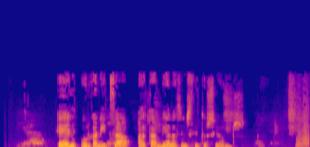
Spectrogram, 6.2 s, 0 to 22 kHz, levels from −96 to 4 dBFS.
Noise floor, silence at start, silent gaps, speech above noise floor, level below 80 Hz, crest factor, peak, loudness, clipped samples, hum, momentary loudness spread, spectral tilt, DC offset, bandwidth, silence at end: -60 dBFS; 0.45 s; none; 37 dB; -76 dBFS; 20 dB; -4 dBFS; -22 LUFS; under 0.1%; none; 18 LU; -5.5 dB/octave; under 0.1%; 11.5 kHz; 0 s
